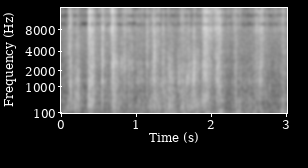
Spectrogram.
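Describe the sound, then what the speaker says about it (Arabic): Plastic bag of pasta being opened close up, a run of sharp crinkling and rustling bursts that continues unevenly throughout, with no talking. "هنفتح بقى كيس المكرونه الحلو ده"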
